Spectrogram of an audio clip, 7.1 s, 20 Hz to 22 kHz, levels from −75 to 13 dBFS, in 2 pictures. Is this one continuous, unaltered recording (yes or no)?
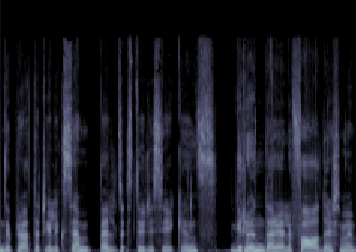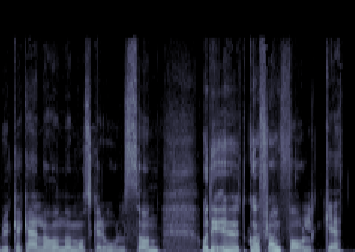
no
